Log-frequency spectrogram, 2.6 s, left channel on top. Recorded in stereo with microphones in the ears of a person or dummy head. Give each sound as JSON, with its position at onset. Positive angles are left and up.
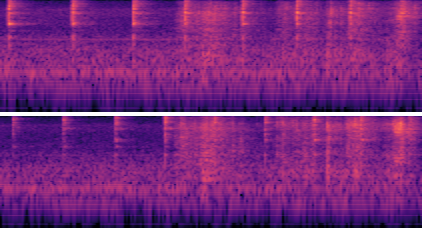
{"t": 1.1, "sound": "footsteps", "side_deg": -55, "distance_m": 5.5}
